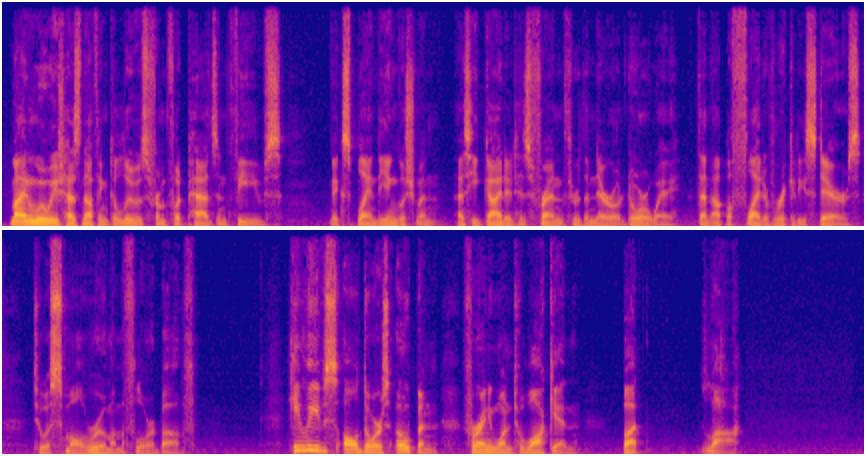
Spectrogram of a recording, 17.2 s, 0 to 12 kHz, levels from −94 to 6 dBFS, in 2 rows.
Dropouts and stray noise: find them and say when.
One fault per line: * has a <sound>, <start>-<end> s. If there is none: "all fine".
all fine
